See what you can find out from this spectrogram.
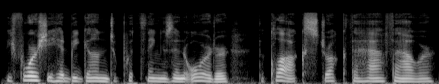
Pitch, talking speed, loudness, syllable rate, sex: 145 Hz, 205 wpm, -20 LUFS, 4.8 syllables/s, female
